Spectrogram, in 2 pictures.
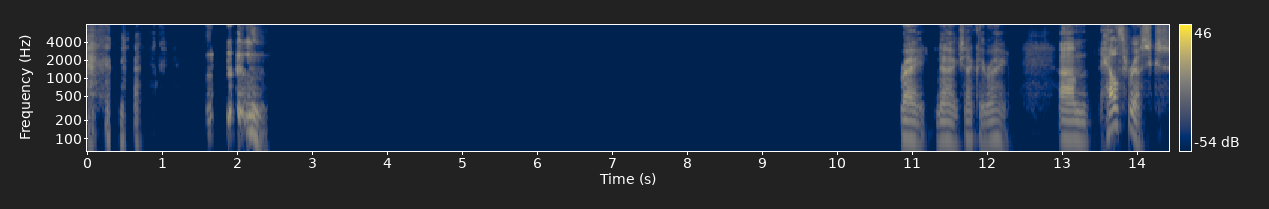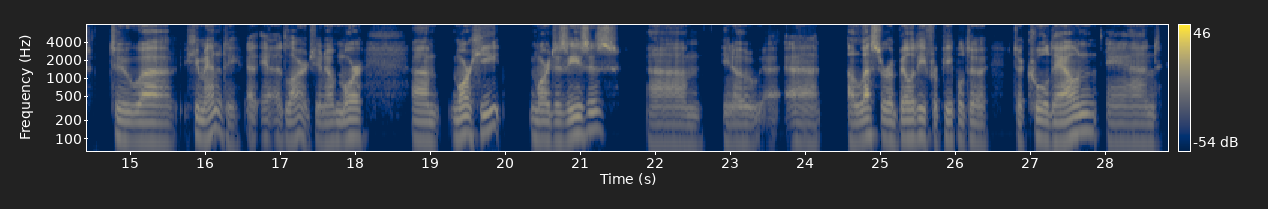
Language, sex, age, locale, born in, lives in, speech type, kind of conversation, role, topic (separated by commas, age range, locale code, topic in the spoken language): English, male, 70-74, en-US, Canada, United States, conversation, podcast, guest, In what ways are we already seeing climate change affect our daily lives?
